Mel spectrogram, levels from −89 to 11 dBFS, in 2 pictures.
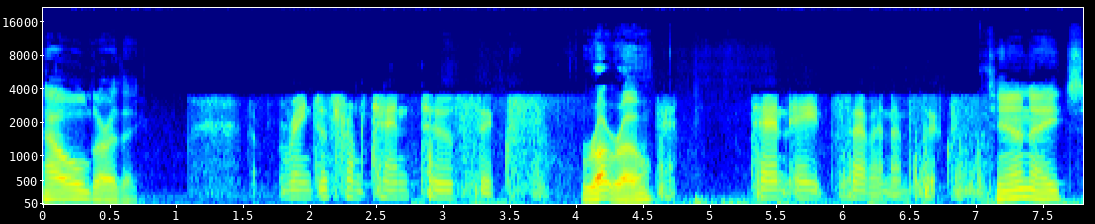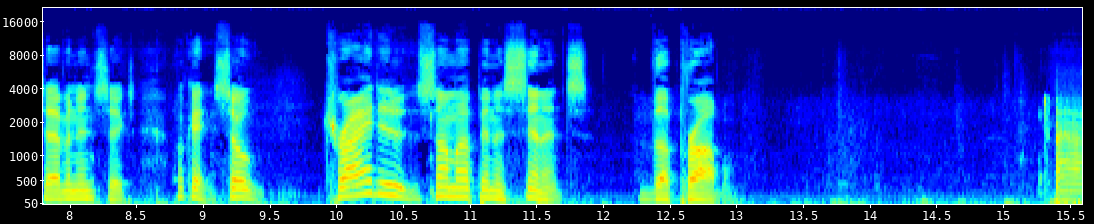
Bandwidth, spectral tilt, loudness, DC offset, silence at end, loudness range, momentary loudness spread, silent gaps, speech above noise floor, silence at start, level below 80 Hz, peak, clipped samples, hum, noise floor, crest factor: over 20 kHz; -4.5 dB/octave; -26 LUFS; under 0.1%; 0 s; 6 LU; 17 LU; none; 29 dB; 0 s; -48 dBFS; -6 dBFS; under 0.1%; none; -55 dBFS; 22 dB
